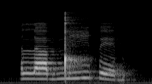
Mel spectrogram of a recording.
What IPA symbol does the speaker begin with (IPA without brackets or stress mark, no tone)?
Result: lː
